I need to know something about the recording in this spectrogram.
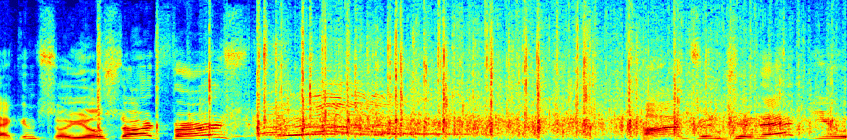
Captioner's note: audience applause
